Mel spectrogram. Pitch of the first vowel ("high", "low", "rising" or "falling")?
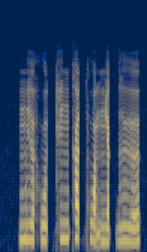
low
